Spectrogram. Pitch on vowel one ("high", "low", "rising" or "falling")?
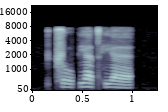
low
